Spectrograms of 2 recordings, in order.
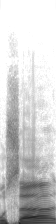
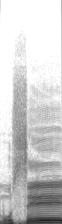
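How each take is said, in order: First: The final vowel is an open, clear a. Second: The final vowel is tilted fully toward e. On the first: "dengan al-fath" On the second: "dengan imalah"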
